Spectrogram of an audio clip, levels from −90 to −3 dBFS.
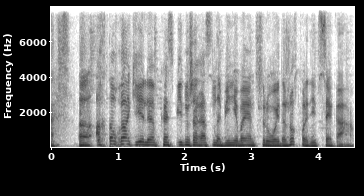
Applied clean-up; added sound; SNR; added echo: neural mask model RNNoise.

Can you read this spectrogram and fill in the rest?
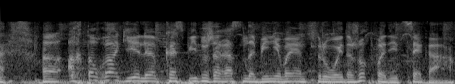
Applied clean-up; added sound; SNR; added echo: none; Squeak; 19 dB; none.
